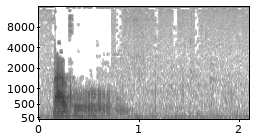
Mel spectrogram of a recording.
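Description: A man's voice makes one short sound, a syllable or hum, a fraction of a second in, then a pause with only a faint low hum in the background.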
